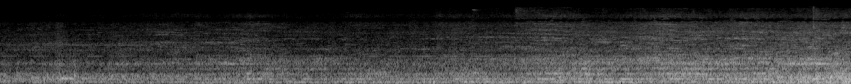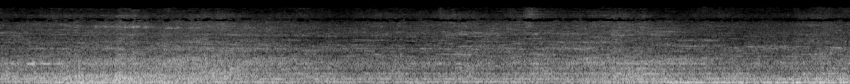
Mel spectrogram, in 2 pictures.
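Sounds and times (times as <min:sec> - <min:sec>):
train wheels running on rails: 0:00.0 - 0:17.0.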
